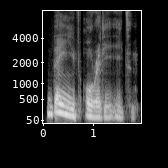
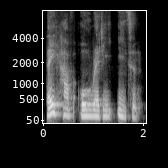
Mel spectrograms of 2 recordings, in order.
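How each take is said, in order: First: "They've" as one syllable ending in v; contracted they've. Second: "They have" said as two full words; full form they have. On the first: Teacher modelling the natural native contraction. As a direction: glide "They've" straight into already. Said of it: "far more likely to say". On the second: Teacher showing the unusual uncontracted form. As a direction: stress the unreduced "have". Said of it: "really unusual for a native speaker". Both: Shown as a demonstration.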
